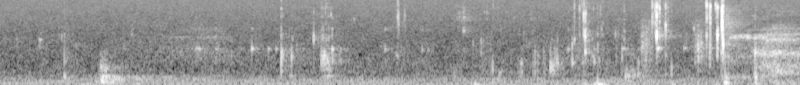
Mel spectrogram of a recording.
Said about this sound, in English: Sips.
